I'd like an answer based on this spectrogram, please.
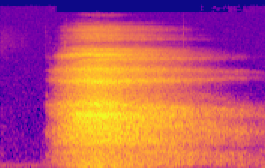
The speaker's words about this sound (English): And let's take another deep breath in and out.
